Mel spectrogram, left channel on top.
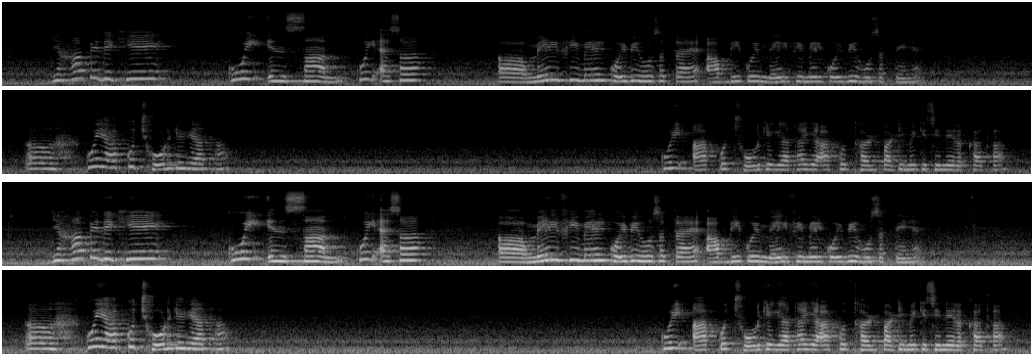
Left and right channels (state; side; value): quieter; left; 8.3 dB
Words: यहाँ पे देखिए, कोई इंसान, कोई ऐसा मेल फीमेल कोई भी हो सकता है। आप भी कोई मेल फीमेल कोई भी हो सकते हैं। कोई आपको छोड़ के गया था, कोई आपको छोड़ के गया था, या आपको थर्ड पार्टी में किसी ने रखा था,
